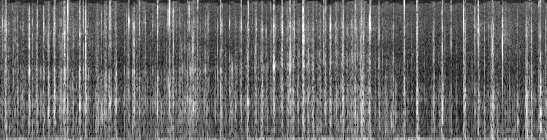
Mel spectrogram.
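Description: A small, hollow, squeezable neon-yellow soft rubber spiky sensory ball is held in both hands while long manicured nails scratch and squeeze its spikes. A quiet, steady stream of dry crackling and crinkly scratching clicks fills the clip, with bright ticks over a faint low rumble.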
